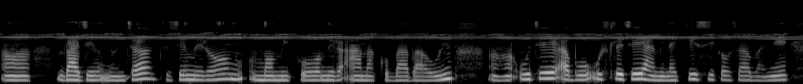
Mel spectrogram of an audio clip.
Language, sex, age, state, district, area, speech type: Nepali, female, 18-30, West Bengal, Darjeeling, rural, spontaneous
